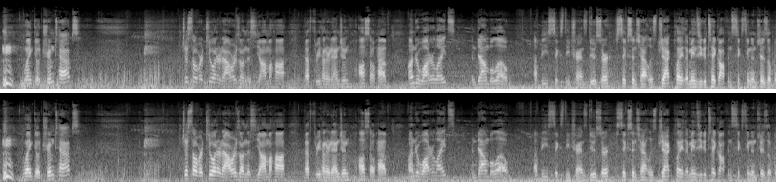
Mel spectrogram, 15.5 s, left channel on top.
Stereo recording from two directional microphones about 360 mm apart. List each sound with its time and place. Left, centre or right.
0.0 s speech: centre
3.6 s speech: centre
11.3 s speech: centre
12.4 s speech: left
12.7 s speech: centre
